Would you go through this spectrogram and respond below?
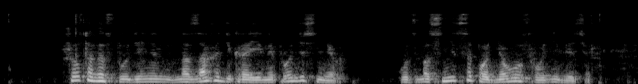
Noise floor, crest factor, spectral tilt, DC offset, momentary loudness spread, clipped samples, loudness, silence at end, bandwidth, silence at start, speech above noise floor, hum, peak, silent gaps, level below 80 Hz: -69 dBFS; 16 dB; -8.5 dB/octave; under 0.1%; 8 LU; under 0.1%; -24 LUFS; 0.45 s; 11.5 kHz; 0.65 s; 46 dB; none; -8 dBFS; none; -50 dBFS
